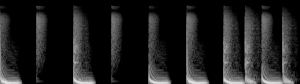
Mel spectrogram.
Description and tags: A straight up ambient beat that can be used in chillbeat productions as well.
